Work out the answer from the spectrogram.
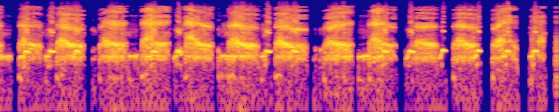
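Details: A white-breasted waterhen (Amaurornis phoenicurus) call played as a bird-trapping lure gives harsh, croaking notes in quick bursts about twice a second. Sharp breaks between phrases make it sound like looped playback.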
